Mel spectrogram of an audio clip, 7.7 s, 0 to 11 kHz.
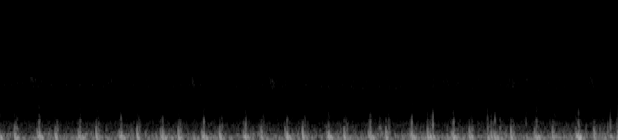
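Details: Steady low thumping heartbeat at about 115 a minute with a faint background hum; normal heart sounds recorded with the pulsation at the pit of the stomach (epigastrium).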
